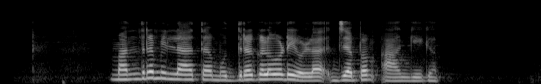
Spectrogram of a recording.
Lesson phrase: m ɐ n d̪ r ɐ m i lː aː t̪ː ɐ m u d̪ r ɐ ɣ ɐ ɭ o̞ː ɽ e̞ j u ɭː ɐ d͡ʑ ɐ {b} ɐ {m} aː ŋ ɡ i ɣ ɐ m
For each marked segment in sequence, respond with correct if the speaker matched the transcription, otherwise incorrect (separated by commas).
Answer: correct, correct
